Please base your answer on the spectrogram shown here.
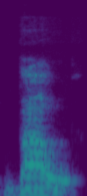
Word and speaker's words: bau: en français mais en kikongo ça se dit Bao B a u qui se prononce donc ba alors euh lorsque nous prenons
